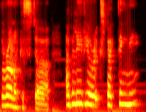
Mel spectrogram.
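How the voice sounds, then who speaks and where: Woman playing a husky, flirtatious socialite spy. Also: sits high, big pitch swings, moderate pace, darkish tone, faint music behind, voice pushed up. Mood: teasing. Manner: arch, teasing, commanding. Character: flirtatious, imperious socialite woman spy, sly and self-assured. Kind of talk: first-person sci-fi spy audio fiction.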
